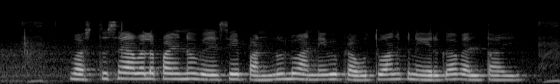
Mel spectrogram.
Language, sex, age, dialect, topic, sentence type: Telugu, female, 18-24, Utterandhra, banking, statement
